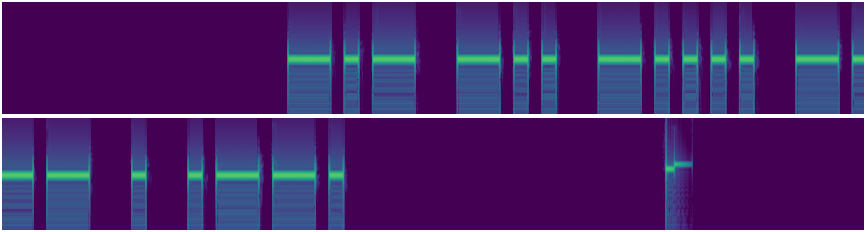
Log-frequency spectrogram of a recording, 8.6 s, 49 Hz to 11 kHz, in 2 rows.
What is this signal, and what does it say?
Morse code, heard as a keyed tone, about 17 wpm, 700 Hz. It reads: KD6OEP
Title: USA Call Signs Repeated 2x 17wpm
